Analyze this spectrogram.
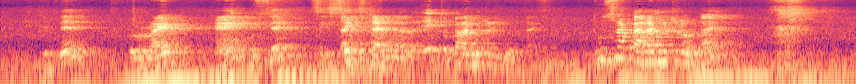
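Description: A middle-aged man speaks calmly in an echoing room.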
